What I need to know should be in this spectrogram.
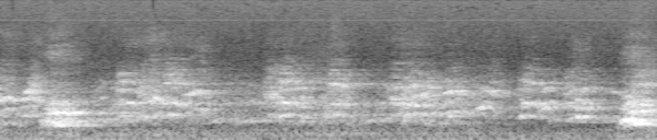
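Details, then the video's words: Kochi street dogs barking at night in Kabul, Afghanistan: a dense overlapping chorus of mid-pitched barks, with louder yapping bursts near the start and end. "Street dogs barking at night | Kabul | Sound Effect | Kochi Dog"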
